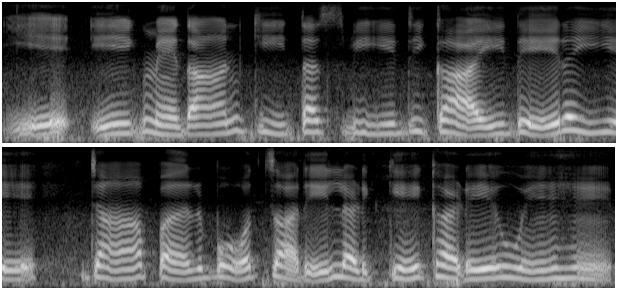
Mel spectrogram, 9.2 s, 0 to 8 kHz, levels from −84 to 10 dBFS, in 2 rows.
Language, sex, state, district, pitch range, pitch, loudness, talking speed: Hindi, female, Rajasthan, Jaipur, 205-255 Hz, 220 Hz, -14 LUFS, 110 wpm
